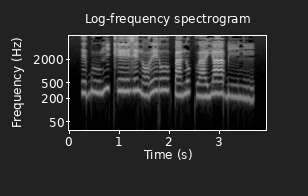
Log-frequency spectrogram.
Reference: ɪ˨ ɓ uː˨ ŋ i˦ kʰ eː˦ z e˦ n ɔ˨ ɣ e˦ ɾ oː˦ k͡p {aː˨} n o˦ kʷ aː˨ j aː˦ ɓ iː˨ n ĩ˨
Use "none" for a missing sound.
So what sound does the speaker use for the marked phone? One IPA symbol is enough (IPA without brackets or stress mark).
a˨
